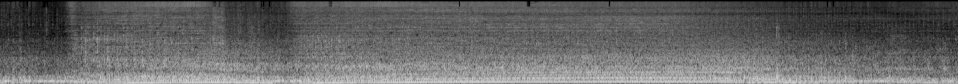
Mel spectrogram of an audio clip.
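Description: A propane-converted flathead Ford engine on a 1940s Motowlift forklift idles steadily, a loud, close, low rumbling drone that fills the whole stretch with an even throb and no talking.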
